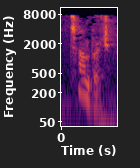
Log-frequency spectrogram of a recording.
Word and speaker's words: Tonbridge: Do you say Tonbridge with it T-O-N? – No, it's Tunbridge, isn't it? – But then there's no difference yet, you know.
